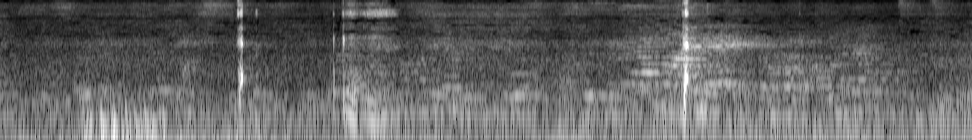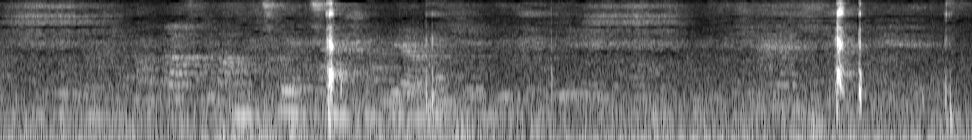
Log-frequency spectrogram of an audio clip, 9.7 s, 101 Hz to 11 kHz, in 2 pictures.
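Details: Four short, sharp hiccups at irregular intervals, about 24 a minute, from a baby having his first hiccups, over quiet room noise and soft adult voices.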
